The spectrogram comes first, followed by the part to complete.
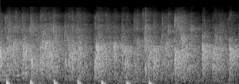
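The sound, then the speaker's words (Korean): A crowd applauds steadily, a dense wash of many hands clapping at once, with a faint regular low thumping beneath it. No one speaks over the applause. “아, 박수 한번 주세요.”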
